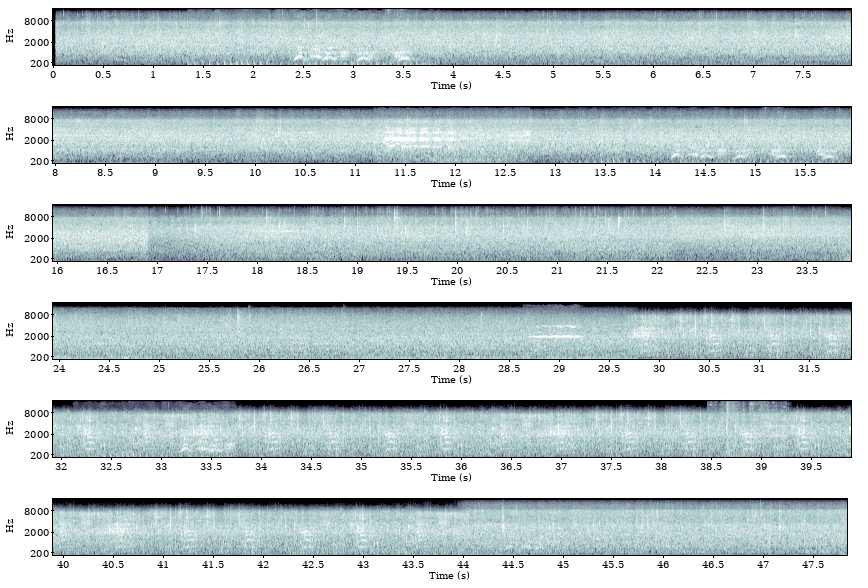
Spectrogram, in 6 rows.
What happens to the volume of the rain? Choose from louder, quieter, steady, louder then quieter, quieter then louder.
steady.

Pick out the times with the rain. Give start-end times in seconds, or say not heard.
0.0-47.8.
